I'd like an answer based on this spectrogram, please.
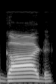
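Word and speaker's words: guard: अब यहां पर हम पढ़ेंगे यू साइलेंट कब होता है? यू के बाद कोई अगर वोवेल होगा तो यू हमारा साइलेंट होगा। अब यहां पे देखिए यू के बाद ए लगा हुआ है। तो इसे हम पढ़ते हैं गार्ड।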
